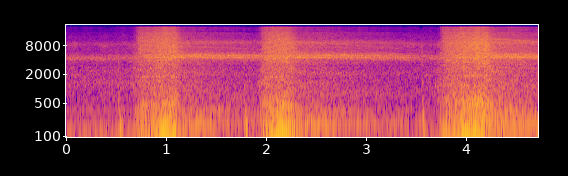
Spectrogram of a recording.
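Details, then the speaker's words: Diesel truck ("6.4 Fummins" 24V) with new custom intercooler/turbo piping, on its first real test run after hours of running: three quick throttle blips about 1.5 s apart, deep and smooth, no knock or rattle; sounds healthy. "still working the bugs out as being the uh first real start and letting it run it's been running all day since like uh 5:00 p.m. or so"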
